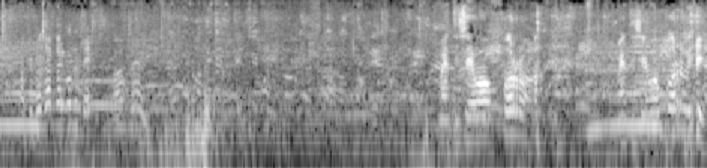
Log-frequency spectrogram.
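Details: Enraged cow with a broken horn being unloaded from a truck in Indonesia: low, drawn-out moos at the start and near the end, mixed with people talking and shouting over a noisy background.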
